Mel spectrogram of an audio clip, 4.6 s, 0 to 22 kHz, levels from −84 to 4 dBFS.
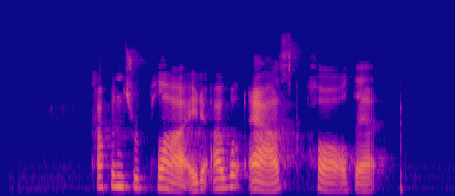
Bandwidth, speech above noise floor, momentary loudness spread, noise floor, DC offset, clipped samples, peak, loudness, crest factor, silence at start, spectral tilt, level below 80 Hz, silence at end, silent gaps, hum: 11 kHz; 46 dB; 11 LU; -74 dBFS; under 0.1%; under 0.1%; -8 dBFS; -29 LUFS; 22 dB; 0.9 s; -4.5 dB/octave; -86 dBFS; 0.8 s; none; none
